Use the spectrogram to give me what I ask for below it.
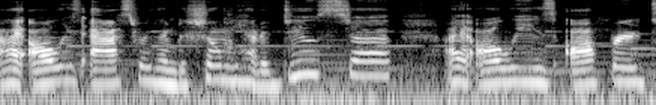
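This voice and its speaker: A woman talks at a moderate pace. Music is playing behind her. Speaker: licensed vocational nurse. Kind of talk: casual talk to camera. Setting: in a car. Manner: stutters.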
